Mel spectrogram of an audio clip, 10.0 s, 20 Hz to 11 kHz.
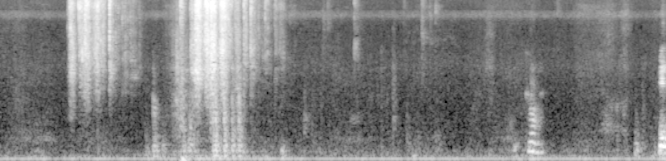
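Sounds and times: crinkle ball toy crinkling: 1.0 - 4.3.

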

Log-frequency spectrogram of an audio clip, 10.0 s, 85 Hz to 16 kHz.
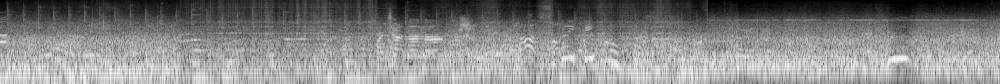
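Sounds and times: faint high whine: 1.9 - 8.9.

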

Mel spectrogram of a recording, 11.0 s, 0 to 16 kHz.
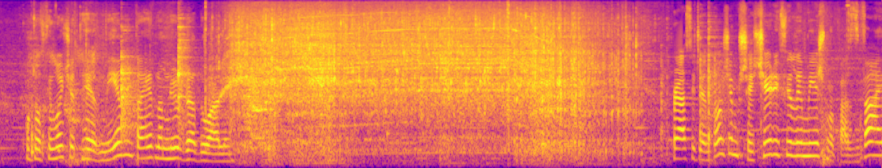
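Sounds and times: electric hand mixer whisking batter: 2.8 - 8.0.

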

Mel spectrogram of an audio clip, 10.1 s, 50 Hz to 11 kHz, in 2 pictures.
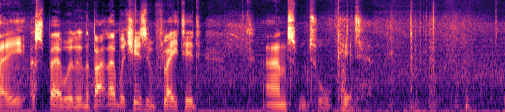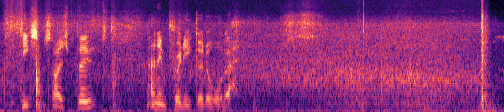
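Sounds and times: rustling: 3.6 - 6.5
car tailgate slamming shut: 9.8 - 10.0.

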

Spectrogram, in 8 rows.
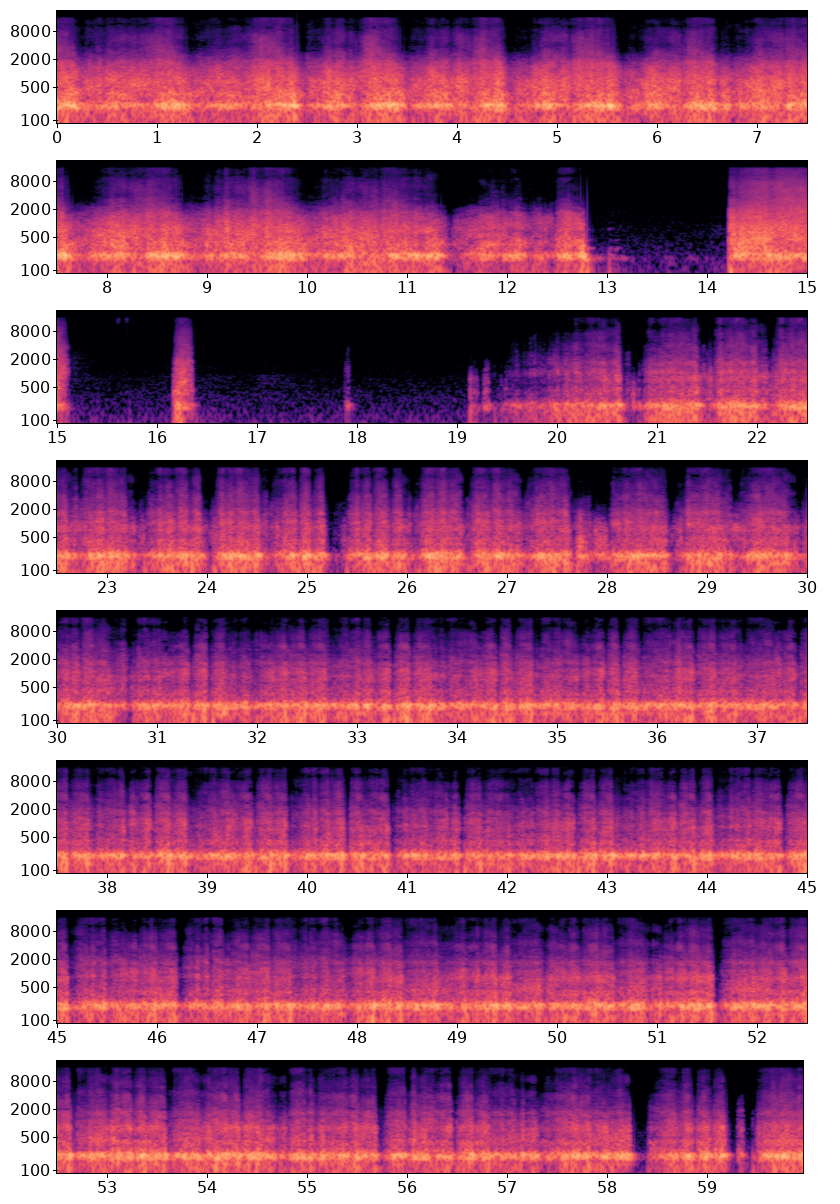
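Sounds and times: fingernails scratching foam windscreen: 0.0 - 13.0, 14.2 - 15.2, 16.2 - 16.4, 19.2 - 59.9.

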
